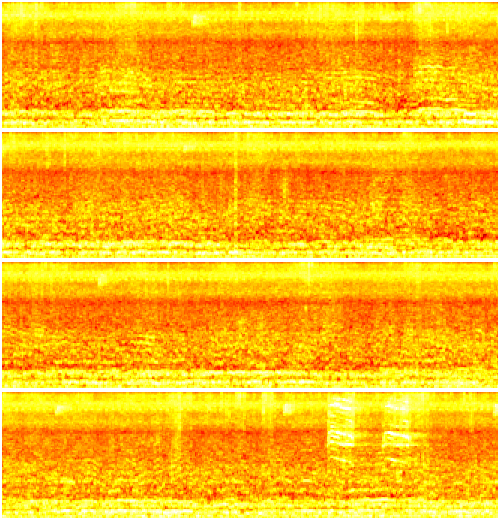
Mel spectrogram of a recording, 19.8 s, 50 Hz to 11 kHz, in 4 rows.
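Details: Continuous droning of bees in a 2017 nuc, recorded 27 September 2018: a rich, steady hum that barely rises or falls, with a faint click near the end.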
